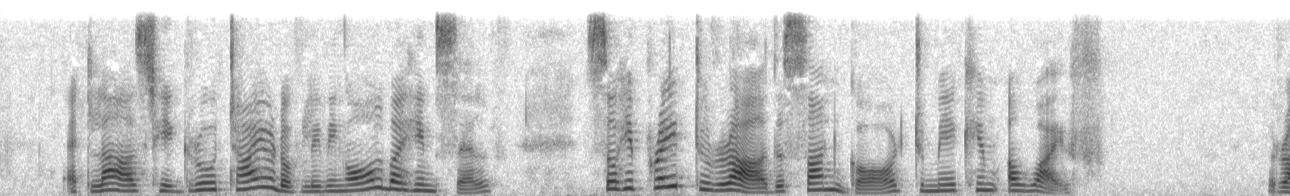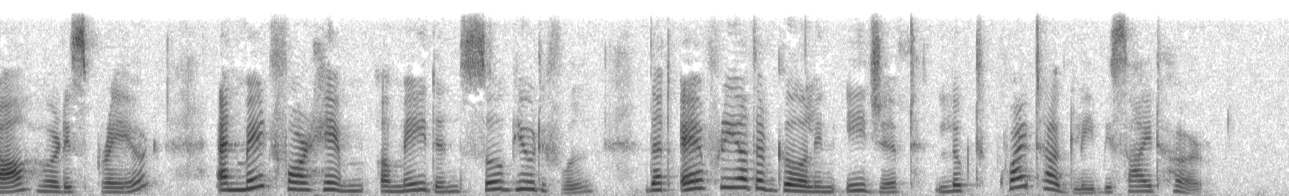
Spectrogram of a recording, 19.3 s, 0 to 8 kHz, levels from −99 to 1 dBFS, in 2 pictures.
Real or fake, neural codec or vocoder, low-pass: fake; vocoder, 44.1 kHz, 128 mel bands every 512 samples, BigVGAN v2; 7.2 kHz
